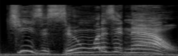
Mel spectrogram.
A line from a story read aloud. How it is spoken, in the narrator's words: I snapped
